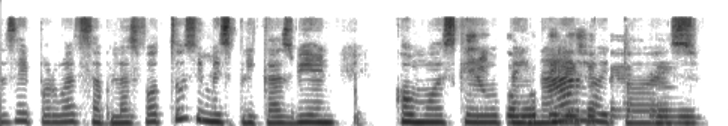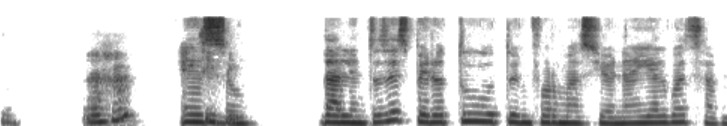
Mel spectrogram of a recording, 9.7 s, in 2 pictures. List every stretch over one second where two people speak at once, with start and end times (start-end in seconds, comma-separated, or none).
3.1-4.7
